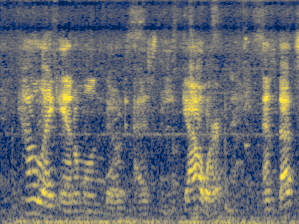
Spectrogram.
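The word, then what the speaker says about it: gaur: In that huge pasture, we'll be on the lookout for a very large cow-like animal known as the Gower. And that's spelled G A U R in case you are curious.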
